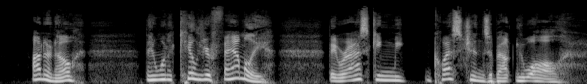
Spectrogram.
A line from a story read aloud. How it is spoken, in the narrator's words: she said, gasping for air again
